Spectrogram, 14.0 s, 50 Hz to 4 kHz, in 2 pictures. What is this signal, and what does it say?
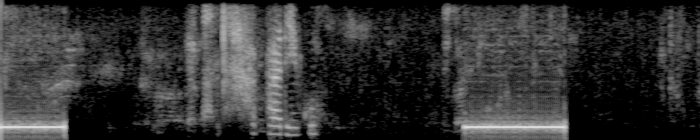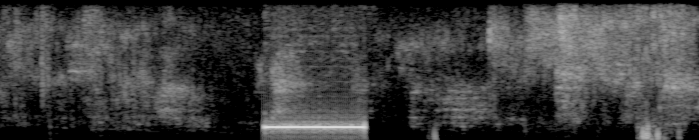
Ringback tone (Europe, 425 Hz), with speech.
